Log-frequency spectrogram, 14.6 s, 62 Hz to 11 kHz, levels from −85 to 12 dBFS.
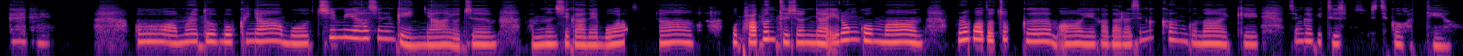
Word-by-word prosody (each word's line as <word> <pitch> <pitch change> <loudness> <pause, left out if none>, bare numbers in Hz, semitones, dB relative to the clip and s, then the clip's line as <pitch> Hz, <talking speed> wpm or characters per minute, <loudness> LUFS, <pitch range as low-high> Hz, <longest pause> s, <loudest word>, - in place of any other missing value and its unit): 예. 225 -4 -10 0.8
어 240 0 -1
아무래도 240 +3 0
뭐 230 -1 0
그냥 250 -1 0
뭐 205 0 0
"취미 350 0 +2
하시는 325 -1 0
게 215 - +1
있냐? 180 +1 0
요즘 190 +3 -2 0.4
남는 190 +2 0
시간에 190 -3 +1
뭐 185 +3 +1 0.4
하시냐? 220 +1 0 0.4
뭐 225 - -1
밥은 295 +7 +6
드셨냐?" 220 -2 +2
이런 280 +5 +3
것만 230 -4 +4 0.3
물어봐도 295 +2 +5
쪼끔 245 -7 -1
'아, 205 +1 +1
얘가 195 0 -2
나를 190 -1 -2
생각하는구나.' 215 -6 -2
이렇게 190 0 -5 0.3
생각이 250 -1 -5
드실 200 -2 -5
수 - - -23
있을 - - -6
것 195 - -4
같아요. 165 -3 -9
225 Hz, 290 characters per minute, -25 LUFS, 195-250 Hz, 0.8 s, 밥은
